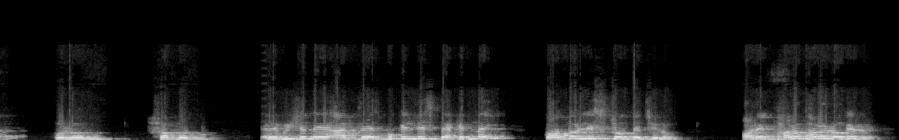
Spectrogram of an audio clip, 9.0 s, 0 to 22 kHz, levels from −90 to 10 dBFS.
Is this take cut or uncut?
cut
